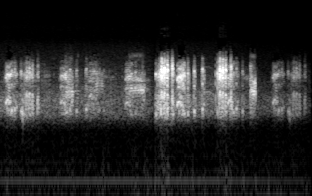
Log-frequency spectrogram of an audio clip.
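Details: Small flock of white-winged terns (Chlidonias leucopterus) calling in flight: harsh, grating, rasping calls in short overlapping bursts, about one to two a second, from several birds at once.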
